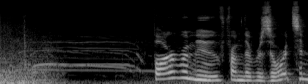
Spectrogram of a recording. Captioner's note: students cheering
